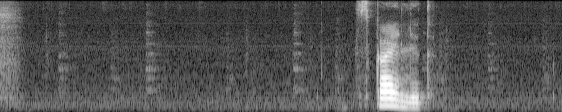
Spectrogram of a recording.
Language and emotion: Russian, neutral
